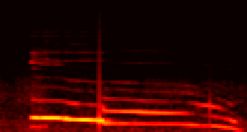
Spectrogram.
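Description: A wolf gives a single sustained howl, starting fairly high and clear, easing gradually lower over two seconds. Near the end the pitch falls sharply and the sound fades out.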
